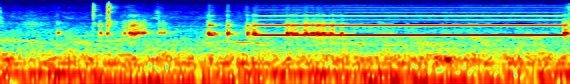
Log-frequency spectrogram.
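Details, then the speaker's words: Resistor spark plug tested on a standard multimeter's diode setting, probes on the base and tip (simulated fault): a steady high beep for about a second and a half means the plug is shorted and bad, killing spark even from a good ignition. "If you hear this sound when you touch up here, your plug is bad. You probably have a great spark, but because of this plug, you don't."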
